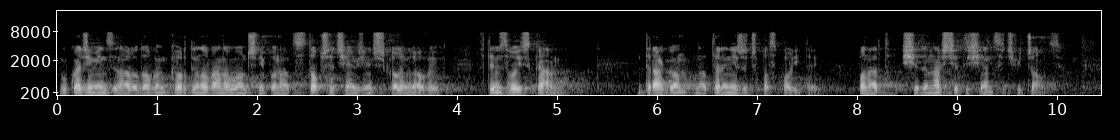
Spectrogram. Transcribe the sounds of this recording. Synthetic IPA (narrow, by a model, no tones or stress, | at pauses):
vukwad͡ʑɛmʲjɛnd̪zɘnaɾɔd̪ɔvɘmkɔːɾd̪ɘnɔvanɔwɔnt͡ʂɲɛpɔnat̪st̪ɔpʂɛt̪ɕɛw̃vʑeɲt͡ɕʂkɔlɛɲɔvɘx | ft̪ɘmzvɔjska̰mʲi | d̪ɾaɡɔnːat̪ɛɾɛɲɛʐɛt͡ʂɘ̥pɔspɔlʲit̪ɛ̰j | pɔnat̪ɕɛd̪ɛmnaɕt͡ɕɛt̪ɘɕɛnt̪sɘt͡ɕfʲit͡ʂɔ̰nt̪sɘ̥x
